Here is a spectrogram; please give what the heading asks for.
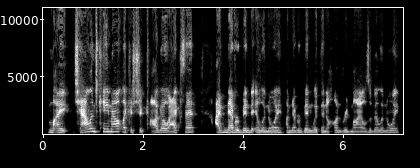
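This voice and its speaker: A young man co-hosting a casual podcast, joking with quick asides. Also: medium pitch. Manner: jokey, animated, quick asides. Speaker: co-host.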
